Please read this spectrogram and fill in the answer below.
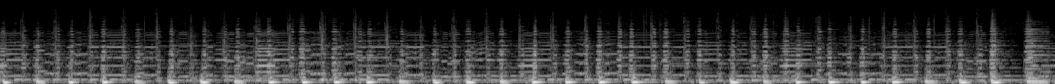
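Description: Instrumental break in a Romanian-language folk song: accordion carries the melody over a steady bass-and-chord beat of about three strokes a second, with no singing.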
